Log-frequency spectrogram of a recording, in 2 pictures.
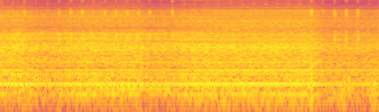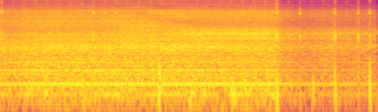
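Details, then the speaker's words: Toyota Corolla petrol engine idling steadily and evenly with a light regular tick and no miss, after the leaking faulty ignition coil behind the misfire was replaced; now running normally. "गाड़ी इस वक्त बिल्कुल ठीक है और car tips and solutions आपसे इजाज़त मांगता है।"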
